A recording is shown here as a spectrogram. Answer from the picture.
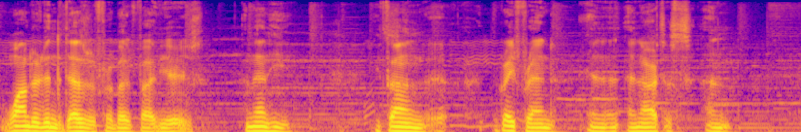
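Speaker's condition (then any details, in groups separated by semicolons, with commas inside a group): Parkinson's disease; diagnosed about 10 years ago, progressive, expected to worsen; aches and pains, various tremors, fingertip trouble with buttons, hallucinations, hard first morning hour needing dopamine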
